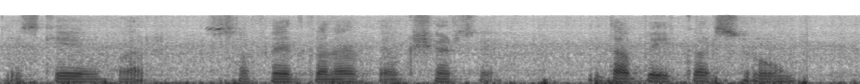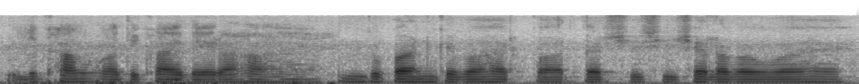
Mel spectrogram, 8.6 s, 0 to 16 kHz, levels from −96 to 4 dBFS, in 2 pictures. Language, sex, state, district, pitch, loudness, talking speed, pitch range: Hindi, male, Uttar Pradesh, Lucknow, 110 Hz, -21 LUFS, 165 wpm, 110-115 Hz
